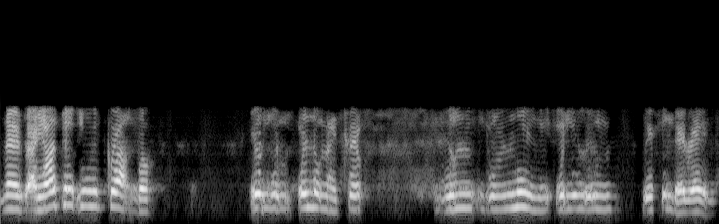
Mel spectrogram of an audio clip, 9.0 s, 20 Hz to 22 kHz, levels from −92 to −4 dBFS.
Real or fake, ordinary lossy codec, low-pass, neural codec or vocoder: fake; none; 3.6 kHz; codec, 16 kHz, 1 kbps, FreqCodec, larger model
